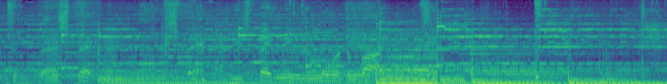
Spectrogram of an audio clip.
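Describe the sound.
A hip-hop track plays steadily, with a rapping voice riding over a deep, sustained bassline and layered melodic samples, fairly loud and close throughout.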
